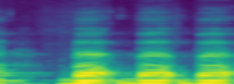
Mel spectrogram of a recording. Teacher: Because we're stopping on it, we've made it sakina. So we do qalqala wusta.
